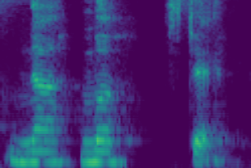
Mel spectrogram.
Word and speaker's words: namaste: And so, and it's pronounced namaste. So it's, the emphasis is on the second syllable, not the last, as we often hear.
